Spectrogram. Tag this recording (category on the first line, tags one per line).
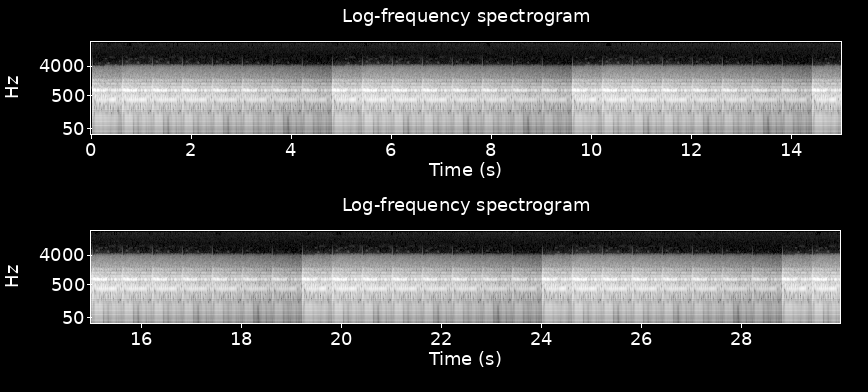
Soundscapes > Synthetic / Artificial
Ambience
Ambient
Darkness
Drone
Games
Gothic
Hill
Horror
Noise
Silent
Soundtrack
Survival
Underground
Weird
